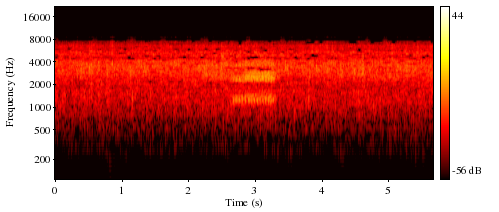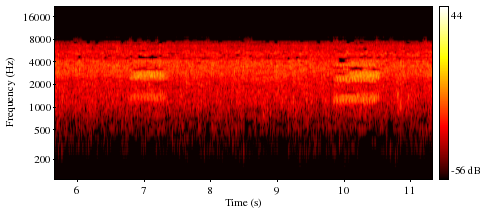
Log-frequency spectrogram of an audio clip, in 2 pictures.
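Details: Night frog chorus in a backyard, with many frogs calling at once. The dense, sizzling background is punctuated by three short, loud, two-toned croaks spaced about three and a half to four seconds apart.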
